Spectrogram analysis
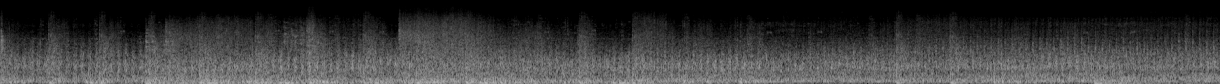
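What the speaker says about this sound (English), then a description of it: "Crew, be advised, friendly helicopters entering the area." Helicopters in the video game Call of Duty: Modern Warfare, a continuous loud rotor drone mixed with distant gunfire and mechanical clatter, sustained throughout.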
